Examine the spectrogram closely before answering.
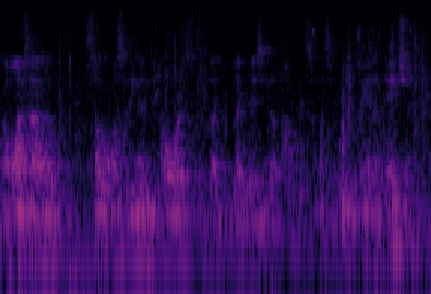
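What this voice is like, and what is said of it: Speaks with a noticeable foreign accent. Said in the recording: “You notice I have an accent, right?”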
